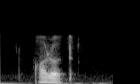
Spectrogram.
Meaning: 1. herbage, grass for grazing 2. pasture, pasture-ground
- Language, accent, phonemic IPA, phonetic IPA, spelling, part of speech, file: Armenian, Eastern Armenian, /ɑˈɾot/, [ɑɾót], արոտ, noun, Hy-արոտ.ogg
